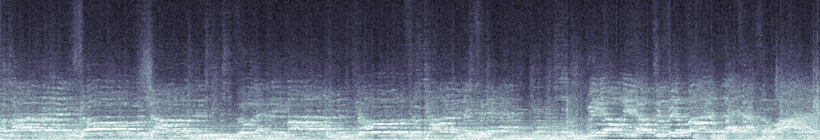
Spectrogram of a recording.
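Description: A stage-musical cast singing together in chorus, with musical accompaniment.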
